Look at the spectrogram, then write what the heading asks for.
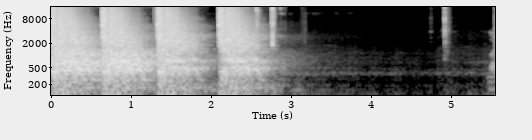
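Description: Four loud, sharp pistol shots from a Glock 19X ring out at an outdoor shooting range, spaced under a second apart, each with a short echoing tail, followed by quiet and faint metallic clicks.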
